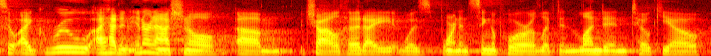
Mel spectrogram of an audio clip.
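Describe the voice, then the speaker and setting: A woman's voice: low-pitched, fairly bright tone. A woman answering as a panelist, poised and upbeat with some restarts. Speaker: chief investment officer. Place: reunion event hall. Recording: echoey hall.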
